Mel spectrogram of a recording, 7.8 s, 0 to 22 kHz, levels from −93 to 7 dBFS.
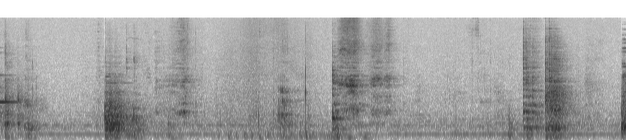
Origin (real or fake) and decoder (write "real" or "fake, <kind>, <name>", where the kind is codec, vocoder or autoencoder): real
